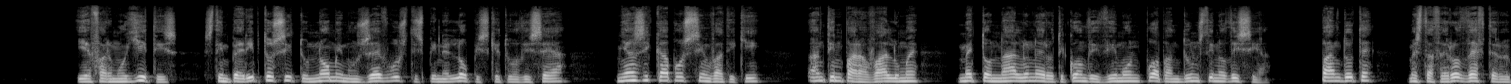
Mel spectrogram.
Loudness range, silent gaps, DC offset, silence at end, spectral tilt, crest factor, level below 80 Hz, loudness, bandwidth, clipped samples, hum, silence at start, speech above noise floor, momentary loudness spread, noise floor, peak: 2 LU; none; under 0.1%; 0 s; -5.5 dB/octave; 16 dB; -64 dBFS; -19 LUFS; 17 kHz; under 0.1%; none; 0.8 s; 58 dB; 8 LU; -76 dBFS; -4 dBFS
